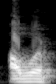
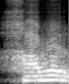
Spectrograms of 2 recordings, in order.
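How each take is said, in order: First: The word starts with a vowel sound. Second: The word starts with an h sound. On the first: The speaker calls it right. "आवर पढ़ते हैं, अ का उच्चारण होता है" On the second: The speaker calls it wrong. "आवर को हम लोग as हावर नहीं कभी पढ़ते हैं"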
